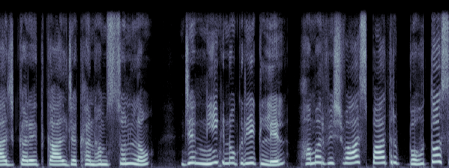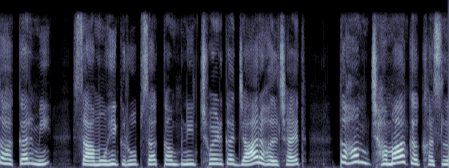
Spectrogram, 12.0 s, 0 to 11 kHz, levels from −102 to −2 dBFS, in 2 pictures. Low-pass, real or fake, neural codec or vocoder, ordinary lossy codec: 9.9 kHz; real; none; none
